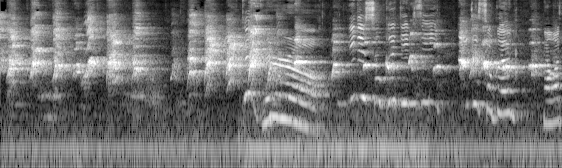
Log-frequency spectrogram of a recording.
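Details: Dixie, a female Westie puppy being trained, lets out a rapid series of high, sharp barks and yips, roughly three a second, that blend into whines as a woman talks over them with praise.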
